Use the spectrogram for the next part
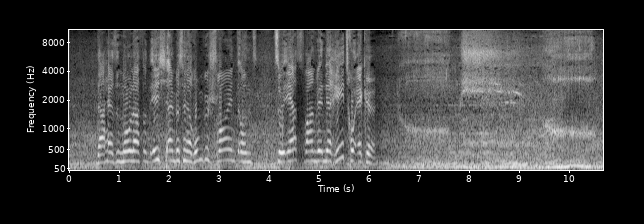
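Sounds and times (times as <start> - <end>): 
speech: 0.6 - 6.3
person fake snoring while sitting on a seat: 6.6 - 8.7, 9.4 - 10.6.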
